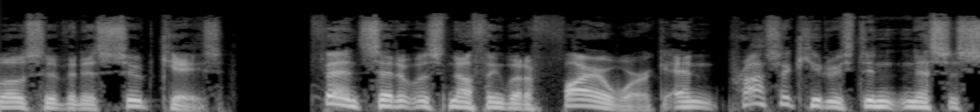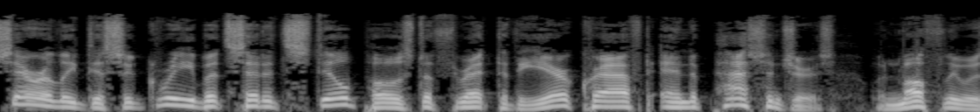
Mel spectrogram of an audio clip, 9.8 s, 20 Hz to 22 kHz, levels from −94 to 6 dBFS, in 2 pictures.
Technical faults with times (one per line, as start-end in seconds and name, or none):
1.40-1.56 clipped start after a pause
